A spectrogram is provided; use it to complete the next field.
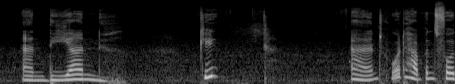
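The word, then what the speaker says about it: Indienne: Okay, for femina an extra N and E is added to what we have for the masculine and the pronunciation changes and becomes Andien. Andien.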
